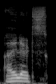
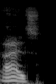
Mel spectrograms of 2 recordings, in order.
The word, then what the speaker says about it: IELTS: Second is आइल्स, कोई बोलता आइलेट्स, कोई बोलता आइल्स, बट the correct which आइल्स।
